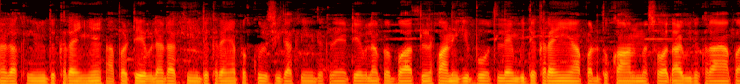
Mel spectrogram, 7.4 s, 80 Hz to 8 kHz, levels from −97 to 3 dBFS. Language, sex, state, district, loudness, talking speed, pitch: Hindi, male, Chhattisgarh, Kabirdham, -37 LUFS, 340 wpm, 100 Hz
